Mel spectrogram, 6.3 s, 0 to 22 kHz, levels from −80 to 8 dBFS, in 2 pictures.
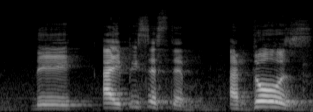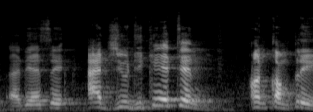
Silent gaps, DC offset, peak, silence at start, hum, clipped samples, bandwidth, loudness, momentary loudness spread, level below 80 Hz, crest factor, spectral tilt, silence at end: none; under 0.1%; -2 dBFS; 0.35 s; none; under 0.1%; 12 kHz; -23 LUFS; 16 LU; -72 dBFS; 22 dB; -4 dB/octave; 0 s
